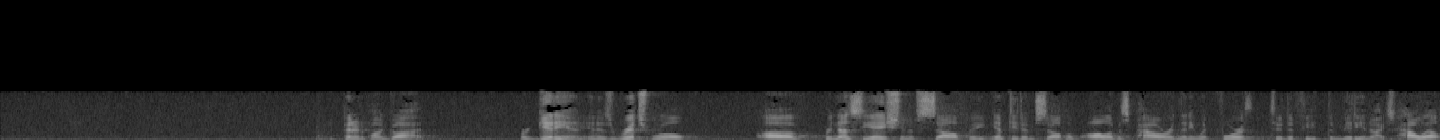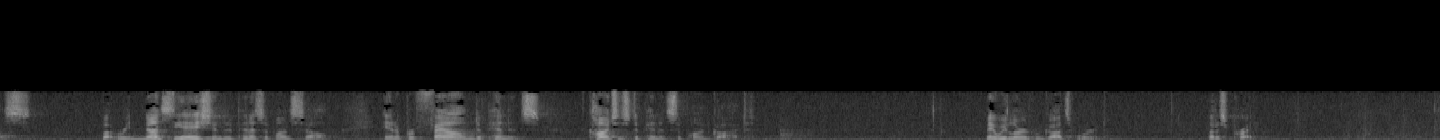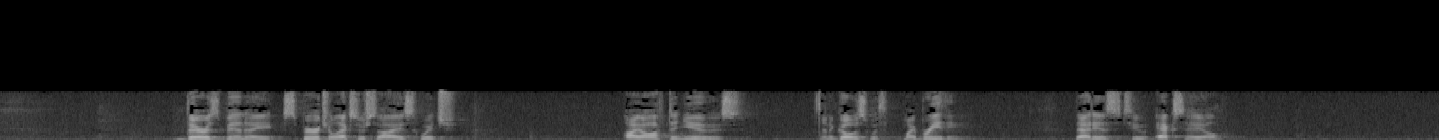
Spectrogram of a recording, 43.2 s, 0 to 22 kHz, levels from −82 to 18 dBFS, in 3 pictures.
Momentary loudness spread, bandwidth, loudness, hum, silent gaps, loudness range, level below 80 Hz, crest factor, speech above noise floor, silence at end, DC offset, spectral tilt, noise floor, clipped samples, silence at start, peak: 25 LU; 8.2 kHz; -27 LUFS; none; none; 12 LU; -58 dBFS; 24 dB; 24 dB; 0 s; under 0.1%; -2.5 dB/octave; -51 dBFS; under 0.1%; 0.1 s; -6 dBFS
